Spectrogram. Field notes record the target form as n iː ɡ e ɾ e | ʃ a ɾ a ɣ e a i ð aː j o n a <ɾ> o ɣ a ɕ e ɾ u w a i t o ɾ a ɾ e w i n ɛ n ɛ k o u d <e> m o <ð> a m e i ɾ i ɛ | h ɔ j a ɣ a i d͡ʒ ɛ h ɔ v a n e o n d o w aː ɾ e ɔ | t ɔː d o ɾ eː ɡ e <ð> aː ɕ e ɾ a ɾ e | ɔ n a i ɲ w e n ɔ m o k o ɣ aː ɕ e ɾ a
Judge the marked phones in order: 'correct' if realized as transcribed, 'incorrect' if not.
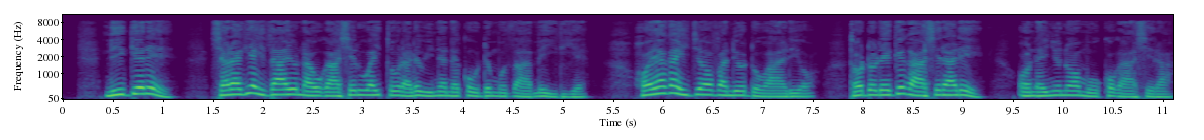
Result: incorrect, correct, correct, incorrect

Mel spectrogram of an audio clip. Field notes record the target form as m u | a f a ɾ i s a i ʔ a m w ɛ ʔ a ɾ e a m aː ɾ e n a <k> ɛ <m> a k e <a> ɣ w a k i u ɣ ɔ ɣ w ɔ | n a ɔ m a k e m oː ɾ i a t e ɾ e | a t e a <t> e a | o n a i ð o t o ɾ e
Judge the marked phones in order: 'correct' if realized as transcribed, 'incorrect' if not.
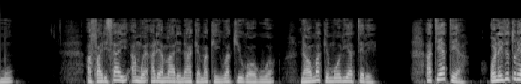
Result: correct, correct, incorrect, correct

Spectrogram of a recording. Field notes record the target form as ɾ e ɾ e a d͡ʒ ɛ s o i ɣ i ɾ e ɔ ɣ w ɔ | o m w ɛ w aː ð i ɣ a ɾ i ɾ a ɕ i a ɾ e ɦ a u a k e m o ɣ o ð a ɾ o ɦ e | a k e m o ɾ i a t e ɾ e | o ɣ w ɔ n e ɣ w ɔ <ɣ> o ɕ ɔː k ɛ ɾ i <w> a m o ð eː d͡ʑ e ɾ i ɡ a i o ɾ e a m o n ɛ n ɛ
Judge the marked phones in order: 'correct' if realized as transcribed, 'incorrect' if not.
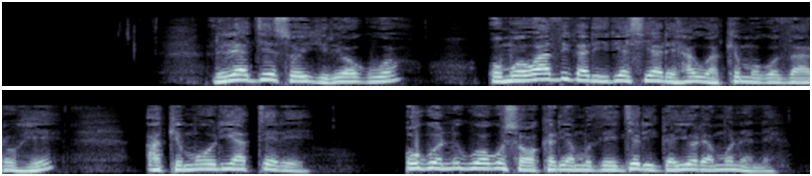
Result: correct, incorrect

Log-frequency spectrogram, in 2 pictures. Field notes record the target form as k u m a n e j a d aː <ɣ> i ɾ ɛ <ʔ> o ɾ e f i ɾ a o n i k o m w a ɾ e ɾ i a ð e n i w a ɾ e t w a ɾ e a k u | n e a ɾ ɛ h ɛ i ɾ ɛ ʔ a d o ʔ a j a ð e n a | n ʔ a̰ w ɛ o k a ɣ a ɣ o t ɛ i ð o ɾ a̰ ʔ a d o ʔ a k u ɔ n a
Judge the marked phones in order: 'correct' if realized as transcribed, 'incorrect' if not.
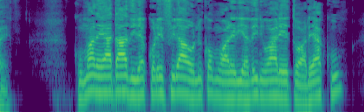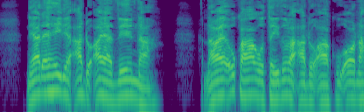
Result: incorrect, incorrect

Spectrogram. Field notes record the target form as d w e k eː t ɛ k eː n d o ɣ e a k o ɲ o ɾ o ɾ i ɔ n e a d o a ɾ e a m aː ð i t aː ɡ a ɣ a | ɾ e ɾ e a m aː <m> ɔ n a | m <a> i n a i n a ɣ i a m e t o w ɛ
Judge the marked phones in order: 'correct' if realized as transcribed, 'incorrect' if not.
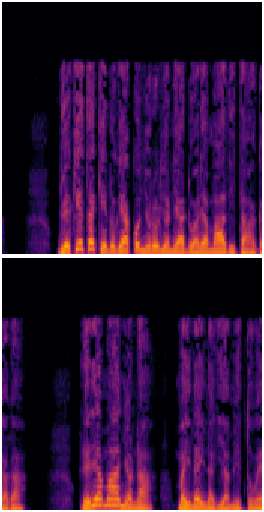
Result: incorrect, correct

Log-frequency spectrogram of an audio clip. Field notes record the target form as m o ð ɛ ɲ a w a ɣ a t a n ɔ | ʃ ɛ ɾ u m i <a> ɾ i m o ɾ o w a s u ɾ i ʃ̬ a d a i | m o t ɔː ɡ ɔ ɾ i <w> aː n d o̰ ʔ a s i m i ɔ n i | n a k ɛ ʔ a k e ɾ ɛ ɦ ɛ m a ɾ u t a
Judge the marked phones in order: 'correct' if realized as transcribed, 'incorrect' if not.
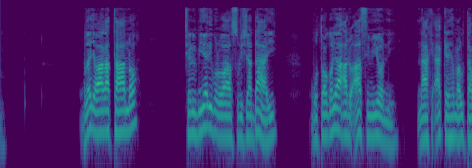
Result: incorrect, correct

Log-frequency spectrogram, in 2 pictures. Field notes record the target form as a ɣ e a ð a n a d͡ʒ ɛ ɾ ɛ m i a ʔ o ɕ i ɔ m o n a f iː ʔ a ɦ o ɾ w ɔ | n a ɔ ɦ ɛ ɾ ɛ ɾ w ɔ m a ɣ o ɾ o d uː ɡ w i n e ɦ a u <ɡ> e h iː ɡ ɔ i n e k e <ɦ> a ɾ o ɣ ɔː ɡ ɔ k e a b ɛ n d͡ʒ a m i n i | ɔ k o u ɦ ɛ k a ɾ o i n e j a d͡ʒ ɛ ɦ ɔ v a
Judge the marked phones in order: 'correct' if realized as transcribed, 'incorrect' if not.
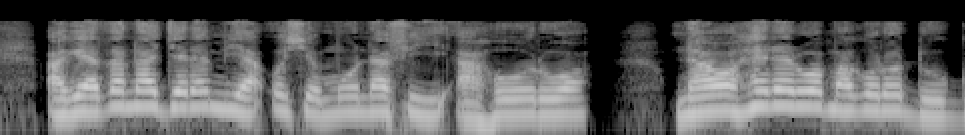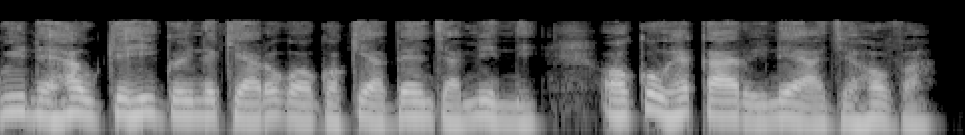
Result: incorrect, incorrect

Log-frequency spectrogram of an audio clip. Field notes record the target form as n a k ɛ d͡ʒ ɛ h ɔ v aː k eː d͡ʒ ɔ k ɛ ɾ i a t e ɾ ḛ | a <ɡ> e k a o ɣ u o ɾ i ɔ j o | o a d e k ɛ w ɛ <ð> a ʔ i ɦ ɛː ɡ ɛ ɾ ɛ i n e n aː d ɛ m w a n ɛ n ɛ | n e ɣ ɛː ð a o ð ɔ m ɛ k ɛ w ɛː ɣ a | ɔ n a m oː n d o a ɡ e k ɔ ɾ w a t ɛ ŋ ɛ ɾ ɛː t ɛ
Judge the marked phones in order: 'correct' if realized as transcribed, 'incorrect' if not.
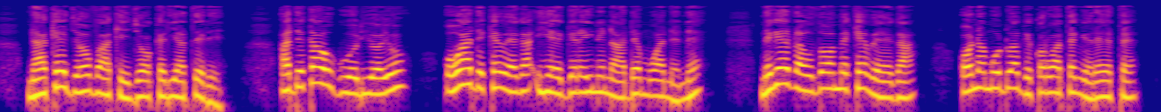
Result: incorrect, incorrect

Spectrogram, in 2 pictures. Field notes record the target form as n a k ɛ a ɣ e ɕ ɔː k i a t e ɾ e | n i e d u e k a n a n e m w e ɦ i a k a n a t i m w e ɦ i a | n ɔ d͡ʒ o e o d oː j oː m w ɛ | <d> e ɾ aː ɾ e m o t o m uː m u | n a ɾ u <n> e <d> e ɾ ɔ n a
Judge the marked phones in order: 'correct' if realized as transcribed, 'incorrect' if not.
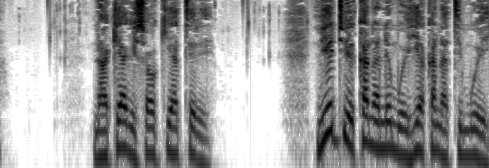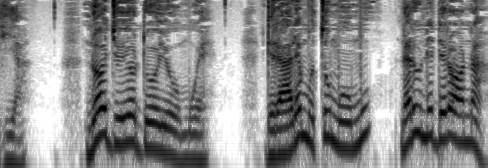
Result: correct, correct, correct

